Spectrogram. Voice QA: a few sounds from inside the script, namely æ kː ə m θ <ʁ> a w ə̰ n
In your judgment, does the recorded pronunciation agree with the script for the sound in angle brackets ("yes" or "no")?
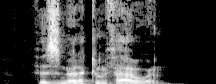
no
